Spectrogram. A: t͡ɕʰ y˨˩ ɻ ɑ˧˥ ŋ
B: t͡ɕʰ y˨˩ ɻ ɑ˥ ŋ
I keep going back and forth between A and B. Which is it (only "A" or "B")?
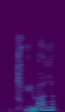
B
